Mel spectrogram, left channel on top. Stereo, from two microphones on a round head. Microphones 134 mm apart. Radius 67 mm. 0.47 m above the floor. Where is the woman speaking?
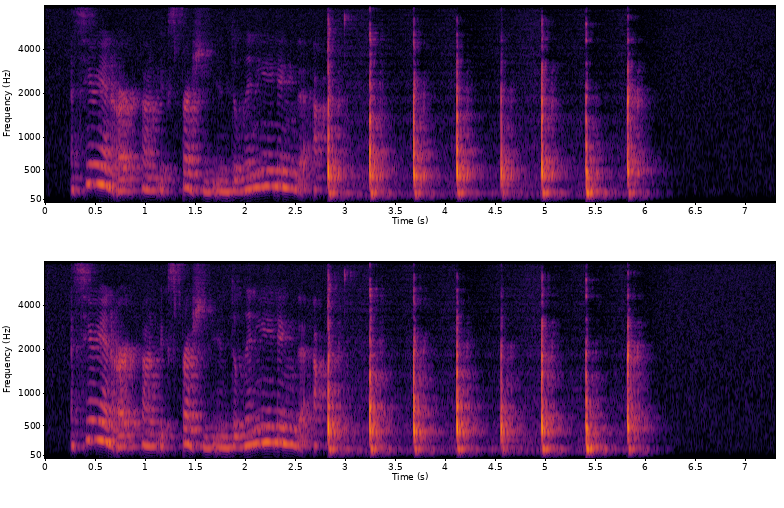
15° right (ahead or behind), 3 m.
